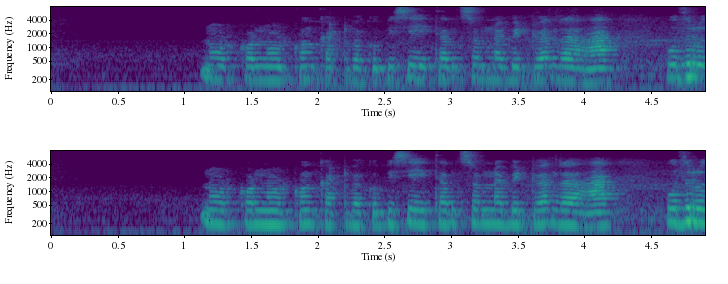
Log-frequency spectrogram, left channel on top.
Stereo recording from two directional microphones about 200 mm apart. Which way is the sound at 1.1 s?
55° right (ahead or behind).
